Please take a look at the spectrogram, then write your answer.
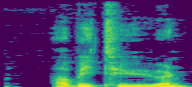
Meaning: definite singular of abitur
- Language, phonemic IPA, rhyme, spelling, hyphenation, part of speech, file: Norwegian Bokmål, /abɪˈtʉːrn̩/, -ʉːrn̩, abituren, a‧bi‧tur‧en, noun, NB - Pronunciation of Norwegian Bokmål «abituren».ogg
